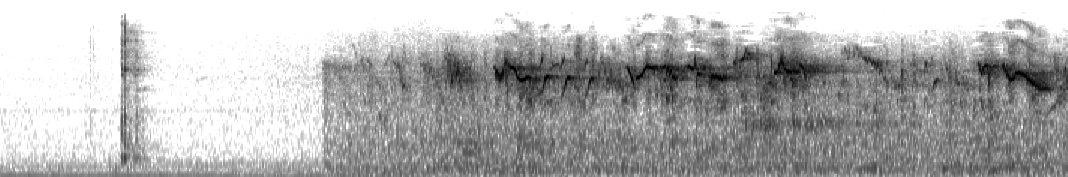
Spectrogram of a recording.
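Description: Near quiet broken by a single short click, then about two seconds in a dense chorus of small birds chirping starts and quickly grows loud, many quick twittering calls overlapping.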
